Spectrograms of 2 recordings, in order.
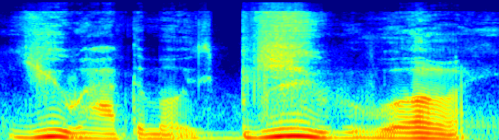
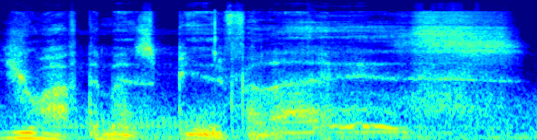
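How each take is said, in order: First: It is said in a cutesy, sweet tone. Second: It is said in a creepy, leering tone. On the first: The speaker calls it right. "Why do I talk to animals that way?" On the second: The speaker calls it wrong. "I didn't say it like that. That's very creepy"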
